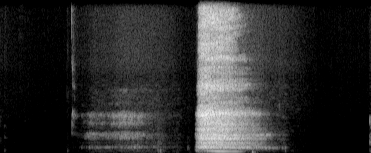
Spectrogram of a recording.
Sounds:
Sigh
